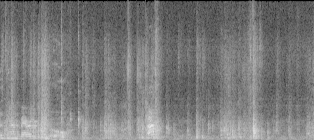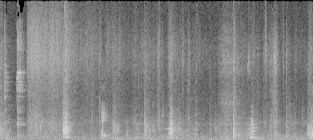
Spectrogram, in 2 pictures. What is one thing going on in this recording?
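A woman speaks to a dog nearby.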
